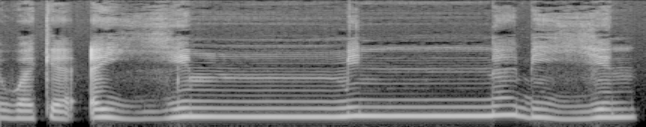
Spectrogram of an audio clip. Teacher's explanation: ہر میم اور نون پر جب شدہ ہے تو ہم اس کو ہولڈ کریں گے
